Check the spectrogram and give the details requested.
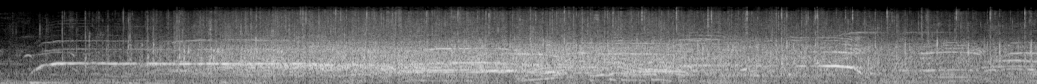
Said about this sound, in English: So, what's the big deal about our commencement speaker? Why are they booing him? Is it because he's Jewish? Yes.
